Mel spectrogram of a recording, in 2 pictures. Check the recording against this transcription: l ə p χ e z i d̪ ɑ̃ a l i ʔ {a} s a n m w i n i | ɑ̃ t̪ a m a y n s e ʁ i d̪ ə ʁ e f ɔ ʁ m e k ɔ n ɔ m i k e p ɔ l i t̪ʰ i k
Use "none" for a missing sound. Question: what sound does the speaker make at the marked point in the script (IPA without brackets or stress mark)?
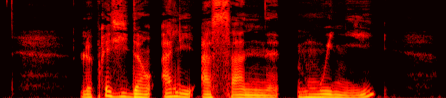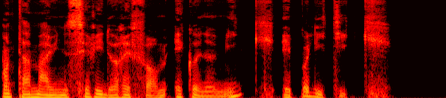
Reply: a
